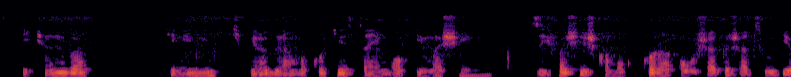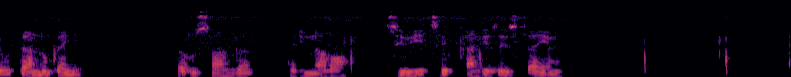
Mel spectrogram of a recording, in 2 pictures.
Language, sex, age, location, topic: Kinyarwanda, male, 25-35, Kigali, health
